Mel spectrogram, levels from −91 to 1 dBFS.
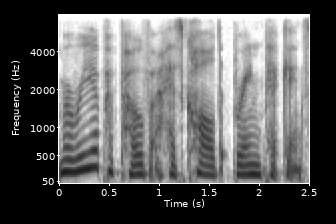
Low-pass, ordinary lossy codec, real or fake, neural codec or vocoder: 7.2 kHz; AAC, 48 kbps; real; none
